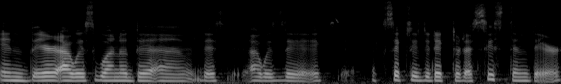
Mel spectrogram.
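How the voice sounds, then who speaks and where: Her tone is dark and mellow. The woman's delivery stays flat, barely rising or falling at all. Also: fairly low pitch for a woman, moderate pace. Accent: Costa Rican. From Costa Rica, San Jose. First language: Spanish. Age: 40s. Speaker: community organization leader. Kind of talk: interview. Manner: halting, many fillers.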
